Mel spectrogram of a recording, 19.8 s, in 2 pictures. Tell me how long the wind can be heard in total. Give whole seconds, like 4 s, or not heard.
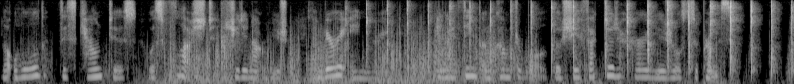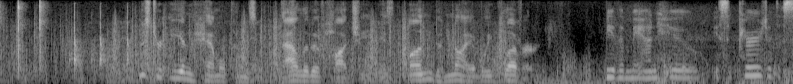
20 s.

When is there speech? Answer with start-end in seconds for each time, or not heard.
0.0-9.2, 11.7-16.6, 17.5-19.8.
